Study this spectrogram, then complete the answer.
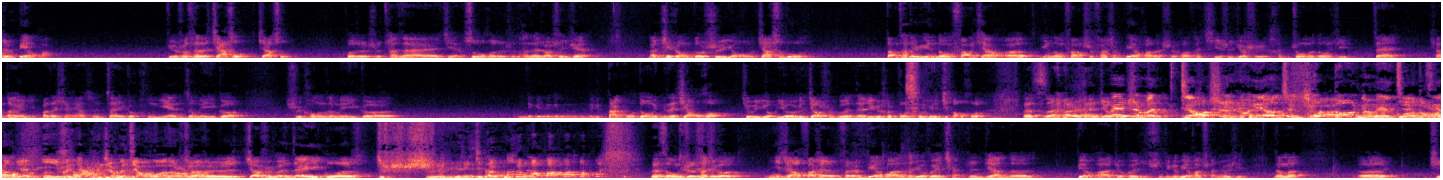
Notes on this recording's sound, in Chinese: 本期节目为在张大妈办公区用录音笔录制，可能有街道上的杂音，请见谅。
